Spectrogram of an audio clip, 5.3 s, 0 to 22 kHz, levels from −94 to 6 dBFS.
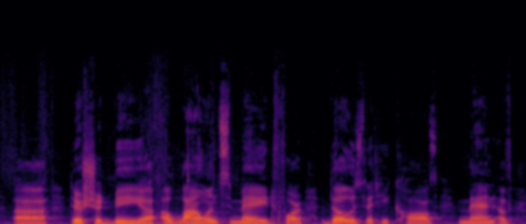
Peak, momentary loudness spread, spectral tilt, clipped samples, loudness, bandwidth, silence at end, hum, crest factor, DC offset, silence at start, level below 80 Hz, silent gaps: -16 dBFS; 8 LU; -7 dB/octave; under 0.1%; -33 LUFS; 14.5 kHz; 0.15 s; none; 18 dB; under 0.1%; 0.15 s; -62 dBFS; none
